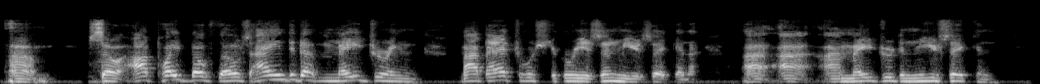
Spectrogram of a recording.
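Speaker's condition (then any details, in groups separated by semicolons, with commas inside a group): Cerebral palsy; cerebral palsy from birth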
